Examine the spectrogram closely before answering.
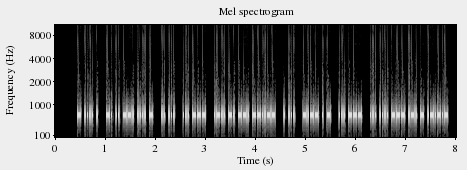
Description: Morse code, heard as a keyed tone, about 48 wpm, 700 Hz. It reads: THE NIGHT IS SO LNG, ES YET SO SHORT.
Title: Sentences from Top 500 Words and Abbreviations 50wpm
